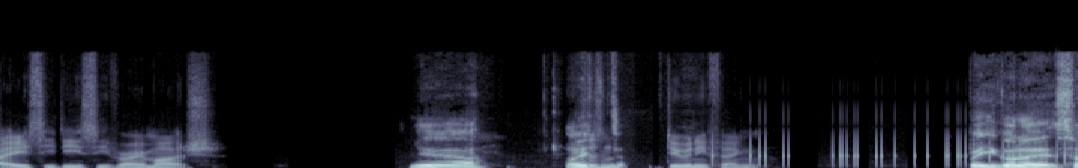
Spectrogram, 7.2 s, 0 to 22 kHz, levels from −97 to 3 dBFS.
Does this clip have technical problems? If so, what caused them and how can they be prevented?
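Yes. From 4.74 s to 7.18 s a train of clicks sits over the speech: around thirty similar sharp pops at an uneven pace averaging 13.6 per second, peaking at about 5 dB above the speech and audible in the gaps as well. The likely cause is impulsive interference from nearby equipment or a faulty connection or power supply. To prevent it, move or power down nearby electrical gear, use shielded cables, and check connections and the power supply.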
